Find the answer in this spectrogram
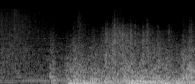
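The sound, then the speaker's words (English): Thunder rumbles during a rainstorm on the African savannah: a low, broad roar that starts quietly, swells sharply after half a second, and then holds steady and loud. “Dramatic forked lightning. Rains on the African savannah.”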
